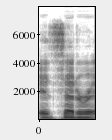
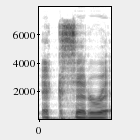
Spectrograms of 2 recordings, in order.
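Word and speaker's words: et cetera: etc etc and yes I do say it right etc etc I do not say it wrong like some people like most people who say etc etc with the K sound that makes me want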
